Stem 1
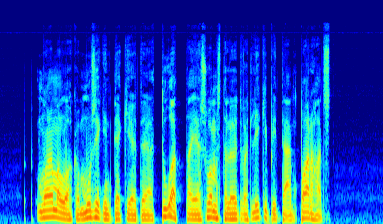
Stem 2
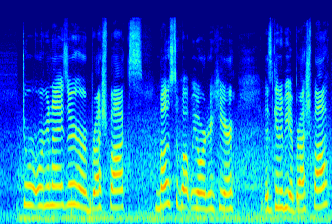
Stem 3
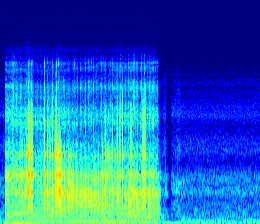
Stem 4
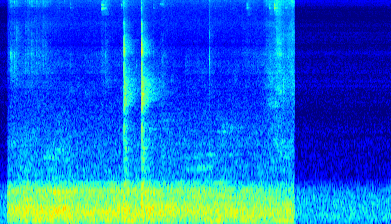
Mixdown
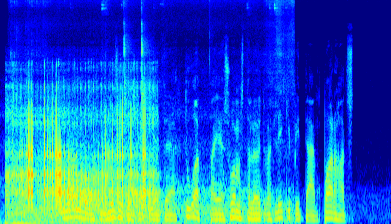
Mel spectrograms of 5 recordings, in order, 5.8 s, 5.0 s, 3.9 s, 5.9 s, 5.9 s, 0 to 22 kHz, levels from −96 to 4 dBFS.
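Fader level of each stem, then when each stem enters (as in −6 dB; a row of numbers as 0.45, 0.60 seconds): −13.5 dB, muted, −0.5 dB, −12.5 dB; 0.35 s, muted, 0.00 s, 0.00 s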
